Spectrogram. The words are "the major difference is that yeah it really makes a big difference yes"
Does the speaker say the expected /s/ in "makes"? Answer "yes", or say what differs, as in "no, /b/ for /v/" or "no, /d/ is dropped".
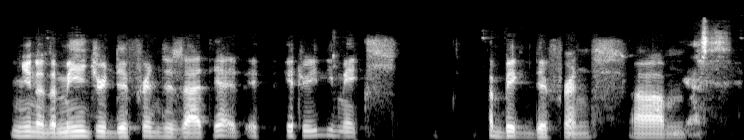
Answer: yes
